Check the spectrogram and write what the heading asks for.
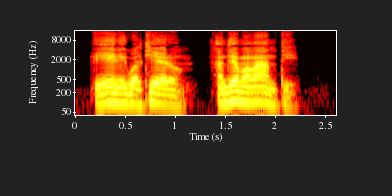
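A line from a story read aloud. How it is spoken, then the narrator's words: Father grumbling. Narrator (Italian): brontola il padre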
